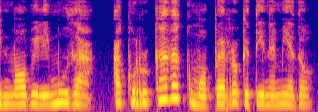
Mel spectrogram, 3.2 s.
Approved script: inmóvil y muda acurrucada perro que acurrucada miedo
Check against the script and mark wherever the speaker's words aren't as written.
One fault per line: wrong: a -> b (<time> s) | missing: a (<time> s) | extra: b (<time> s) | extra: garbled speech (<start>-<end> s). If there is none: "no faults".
extra: como (1.8 s)
wrong: acurrucada -> tiene (2.5 s)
